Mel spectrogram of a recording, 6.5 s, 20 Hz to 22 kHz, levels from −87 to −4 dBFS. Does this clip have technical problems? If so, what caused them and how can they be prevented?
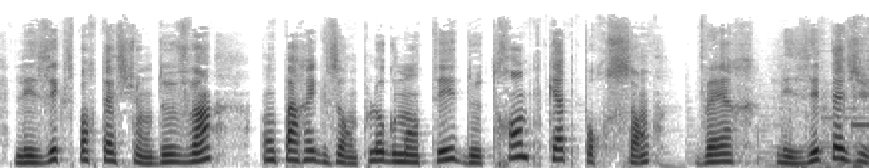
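No, this clip has no technical problems, so there is nothing to prevent.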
